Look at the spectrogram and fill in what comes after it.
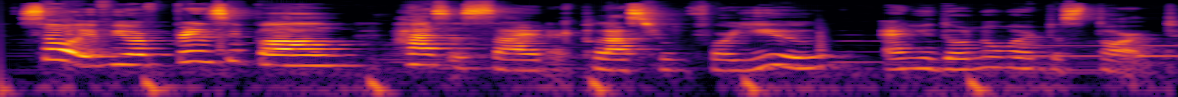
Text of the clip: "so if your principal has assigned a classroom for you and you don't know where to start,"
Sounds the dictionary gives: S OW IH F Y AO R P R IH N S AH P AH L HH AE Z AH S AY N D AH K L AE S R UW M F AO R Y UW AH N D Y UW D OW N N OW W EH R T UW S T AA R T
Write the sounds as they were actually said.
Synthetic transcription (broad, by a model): S OW IH F Y AO R P R IH N S AH P AH L HH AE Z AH S AY N AH K L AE S R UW M F AO R Y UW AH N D Y UW D OW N N OW W EH R T UW S T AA R T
